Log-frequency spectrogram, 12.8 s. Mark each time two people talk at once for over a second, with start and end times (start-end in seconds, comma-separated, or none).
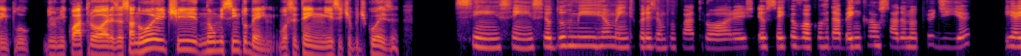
none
